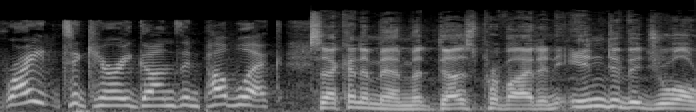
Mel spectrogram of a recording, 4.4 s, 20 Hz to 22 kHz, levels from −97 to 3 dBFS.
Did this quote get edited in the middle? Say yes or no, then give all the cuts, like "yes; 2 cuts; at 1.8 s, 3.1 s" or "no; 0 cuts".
yes; 1 cut; at 1.9 s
